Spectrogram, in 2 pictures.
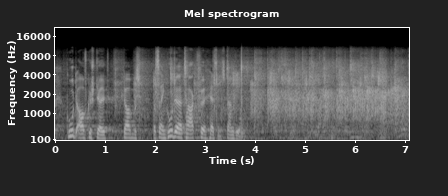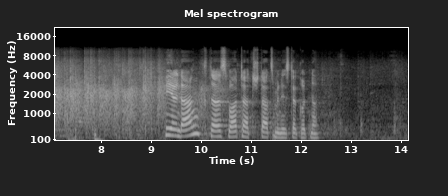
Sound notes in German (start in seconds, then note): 5.8 Beifall bei dem BÜNDNIS 90/DIE GRÜNEN und der CDU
